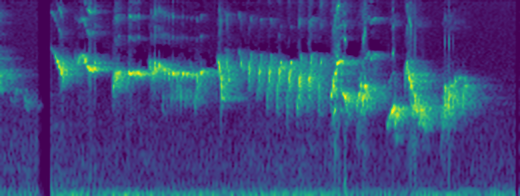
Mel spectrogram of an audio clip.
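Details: White-rumped shama song used to provoke birds into singing back. A loud, sweet whistle opens a long run of quick, rhythmic chirps. These give way to rich, falling and rising warbled phrases.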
